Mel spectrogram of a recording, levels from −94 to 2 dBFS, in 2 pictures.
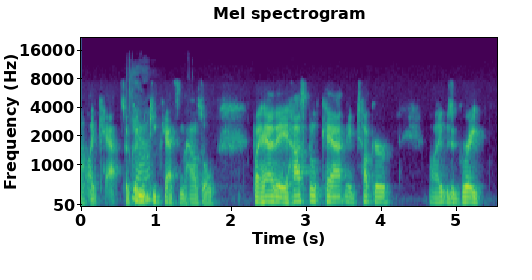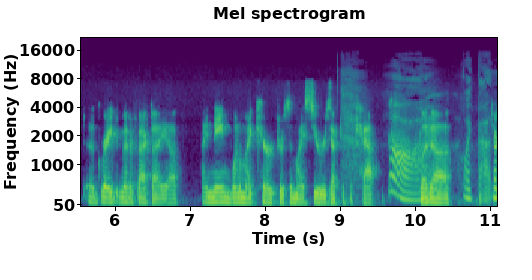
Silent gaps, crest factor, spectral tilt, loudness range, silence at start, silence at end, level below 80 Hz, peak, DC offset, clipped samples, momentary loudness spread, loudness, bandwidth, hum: none; 18 dB; -6 dB/octave; 3 LU; 0 s; 0 s; -52 dBFS; 0 dBFS; under 0.1%; under 0.1%; 11 LU; -18 LUFS; 11 kHz; none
